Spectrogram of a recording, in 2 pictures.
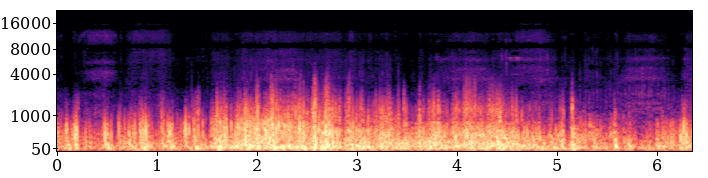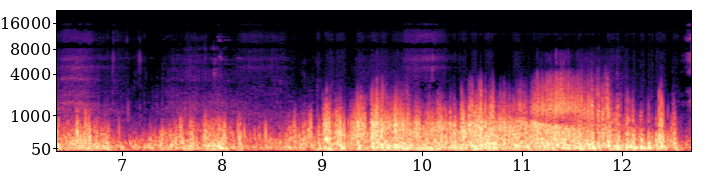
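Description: Wind buffeting the microphone: a loud, low rumble that swells in two strong gusts.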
